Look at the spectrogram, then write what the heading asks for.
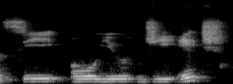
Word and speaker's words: cough: uh cough cough so c o u g h g h does not sound like g makes an f sound cough cough and then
